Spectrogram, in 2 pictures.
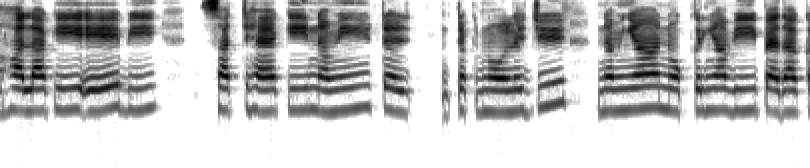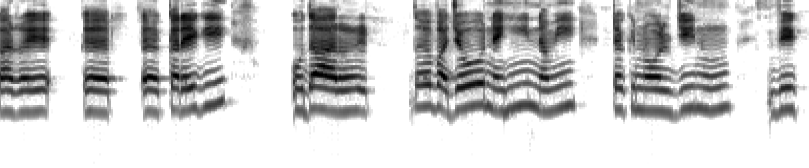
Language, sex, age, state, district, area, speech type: Punjabi, female, 30-45, Punjab, Hoshiarpur, rural, spontaneous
